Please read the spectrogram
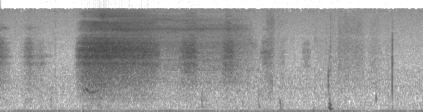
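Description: Slow, deep breathing as a breathing exercise: one long, loud rushing breath, then several softer breaths at a steady pace, with no talking.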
